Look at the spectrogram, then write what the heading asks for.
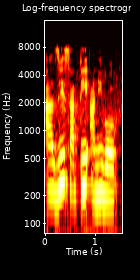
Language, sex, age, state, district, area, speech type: Assamese, female, 18-30, Assam, Tinsukia, urban, read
